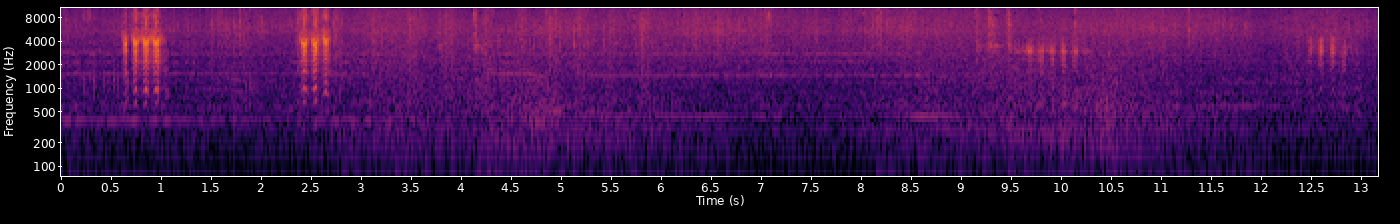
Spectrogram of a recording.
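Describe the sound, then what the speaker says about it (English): Goat bleating in The Witcher 3: Wild Hunt, with two short bright bleats early and another faint one near the end over a steady ambient game backdrop. "Goat of mine, dearest, sweetest goat."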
